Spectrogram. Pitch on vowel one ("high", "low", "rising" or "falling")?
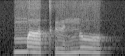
falling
